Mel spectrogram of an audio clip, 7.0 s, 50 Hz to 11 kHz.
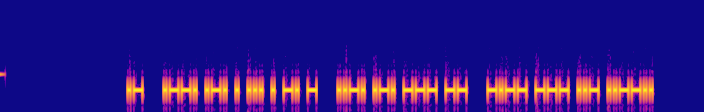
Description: Morse code, heard as a keyed tone, about 37 wpm, 700 Hz. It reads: A PRESENT FROM YOU?
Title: Sentences from Top 1000 Words - Review Part 5 - 40wpm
